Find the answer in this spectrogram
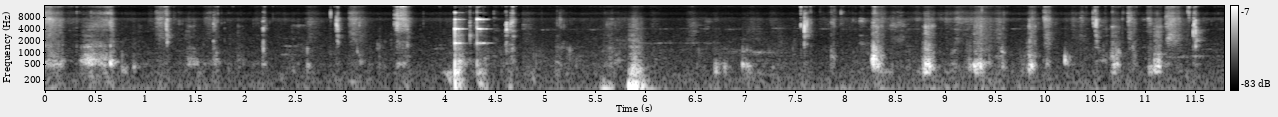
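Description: Close-up eating sounds: wet chewing and lip smacks of fish curry and rice eaten by hand, as irregular short clicks and smacks. A brief ringing clink about four seconds in.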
